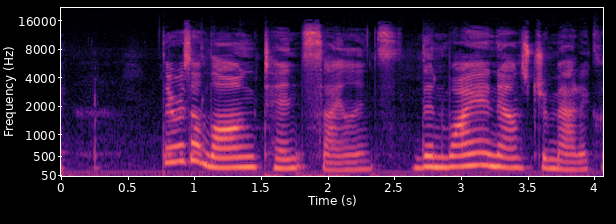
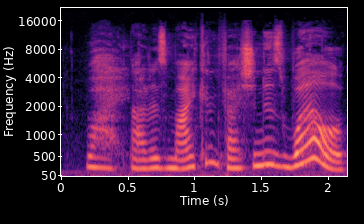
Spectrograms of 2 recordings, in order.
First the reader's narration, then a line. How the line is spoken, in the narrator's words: gasped X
